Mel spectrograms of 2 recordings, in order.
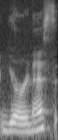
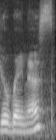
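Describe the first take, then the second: First: The word's ending does not sound like 'anus'. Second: The word's ending sounds like 'anus'. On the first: It avoids sounding like a rude word. "people call it Uranus" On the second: It sounds like a rude word. "otherwise it sounds like anus"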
